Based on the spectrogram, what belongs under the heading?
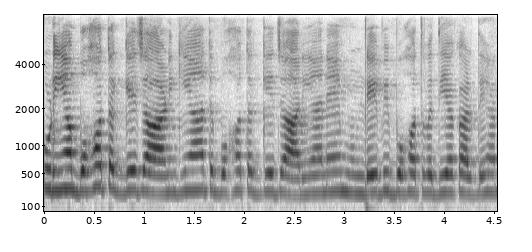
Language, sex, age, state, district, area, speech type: Punjabi, female, 18-30, Punjab, Ludhiana, urban, spontaneous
